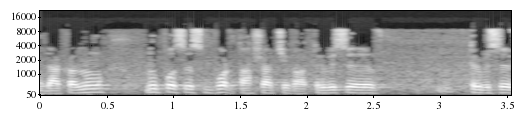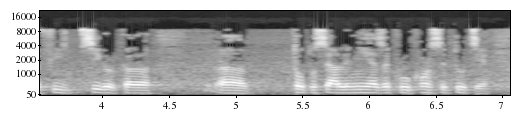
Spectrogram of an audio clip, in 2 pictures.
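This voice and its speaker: Somewhat breathy, with an English accent, the voice moves at a fairly quick pace with fairly even intonation. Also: man. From Romania (Bucharest), American family. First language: English (speaking Romanian). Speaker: state senator. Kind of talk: interview. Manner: halting.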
